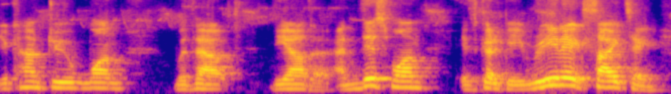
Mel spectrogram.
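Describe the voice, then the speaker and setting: Somewhat breathy and medium in pitch, a man's voice moves at a moderate pace with very wide pitch swings. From Hong Kong, raised in England from age 12. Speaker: property investment trainer. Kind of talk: online masterclass.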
